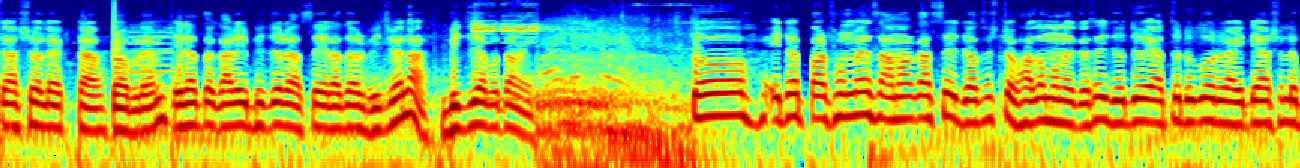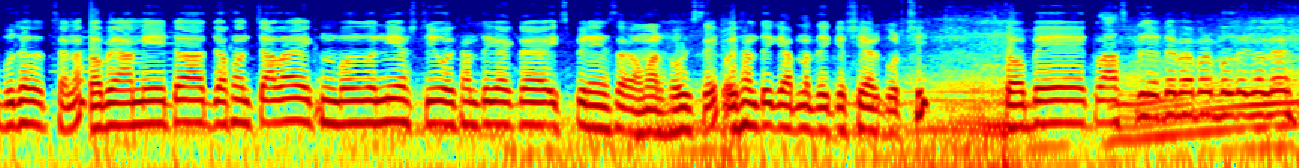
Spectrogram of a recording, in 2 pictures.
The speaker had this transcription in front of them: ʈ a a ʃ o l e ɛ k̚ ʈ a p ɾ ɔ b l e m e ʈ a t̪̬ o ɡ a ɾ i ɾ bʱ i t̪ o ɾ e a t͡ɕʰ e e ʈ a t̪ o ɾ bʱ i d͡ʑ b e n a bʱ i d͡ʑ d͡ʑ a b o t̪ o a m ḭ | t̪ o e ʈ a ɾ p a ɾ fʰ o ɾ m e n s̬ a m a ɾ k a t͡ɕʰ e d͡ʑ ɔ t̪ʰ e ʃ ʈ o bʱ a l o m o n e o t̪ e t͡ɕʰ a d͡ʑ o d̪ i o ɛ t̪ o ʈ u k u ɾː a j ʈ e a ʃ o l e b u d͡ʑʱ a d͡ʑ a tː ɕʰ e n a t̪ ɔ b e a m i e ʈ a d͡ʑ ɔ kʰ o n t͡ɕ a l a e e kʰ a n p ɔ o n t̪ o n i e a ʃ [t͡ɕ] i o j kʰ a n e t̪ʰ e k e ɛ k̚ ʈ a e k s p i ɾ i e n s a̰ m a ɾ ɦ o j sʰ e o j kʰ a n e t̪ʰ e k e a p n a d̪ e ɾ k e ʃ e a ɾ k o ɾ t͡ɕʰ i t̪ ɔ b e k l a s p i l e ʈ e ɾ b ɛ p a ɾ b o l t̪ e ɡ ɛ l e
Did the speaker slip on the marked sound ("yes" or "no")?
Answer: yes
